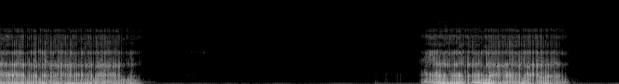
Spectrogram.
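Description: Two long, rough, rumbling snores with a quiet pause between, a cartoon sound effect.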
